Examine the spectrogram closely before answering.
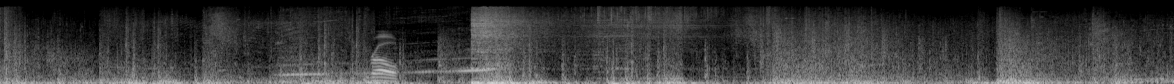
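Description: Concrete and rubble crash and smash loudly.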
